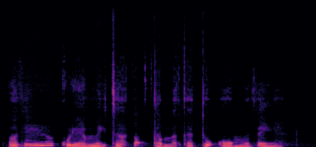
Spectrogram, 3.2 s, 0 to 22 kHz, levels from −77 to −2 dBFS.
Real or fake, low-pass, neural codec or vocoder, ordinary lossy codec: fake; none; codec, 44.1 kHz, 2.6 kbps, DAC; none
